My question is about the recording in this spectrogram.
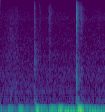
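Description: Computer keyboard keystrokes: three sharp clicks, the loudest about one and a half seconds in, over low thuds.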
